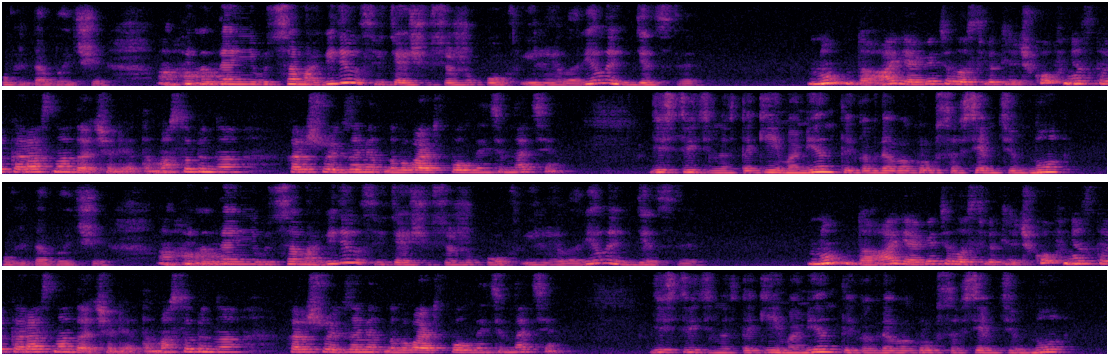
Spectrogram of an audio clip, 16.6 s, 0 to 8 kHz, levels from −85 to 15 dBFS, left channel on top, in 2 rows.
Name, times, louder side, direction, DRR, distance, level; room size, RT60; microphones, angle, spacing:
voice 1, 0.0-5.2 13.1-16.3, left 5 dB, 60° left, 0.8 m, -27 dB
voice 2, 1.2-1.7 6.0-12.5, left 1 dB, 10° left, 0.8 m, -25 dB
3.1 x 2.5 x 2.4 m
head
